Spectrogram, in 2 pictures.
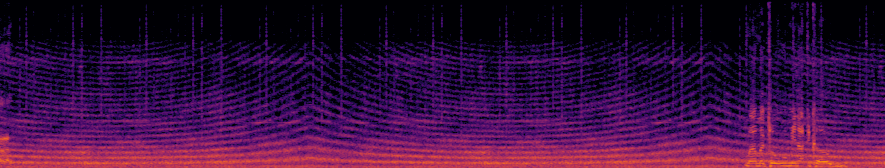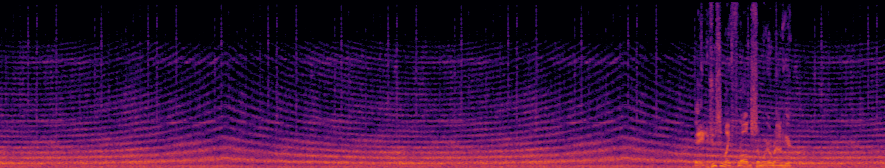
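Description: A jetpack roars steadily with a whooshing, sweeping hiss.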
